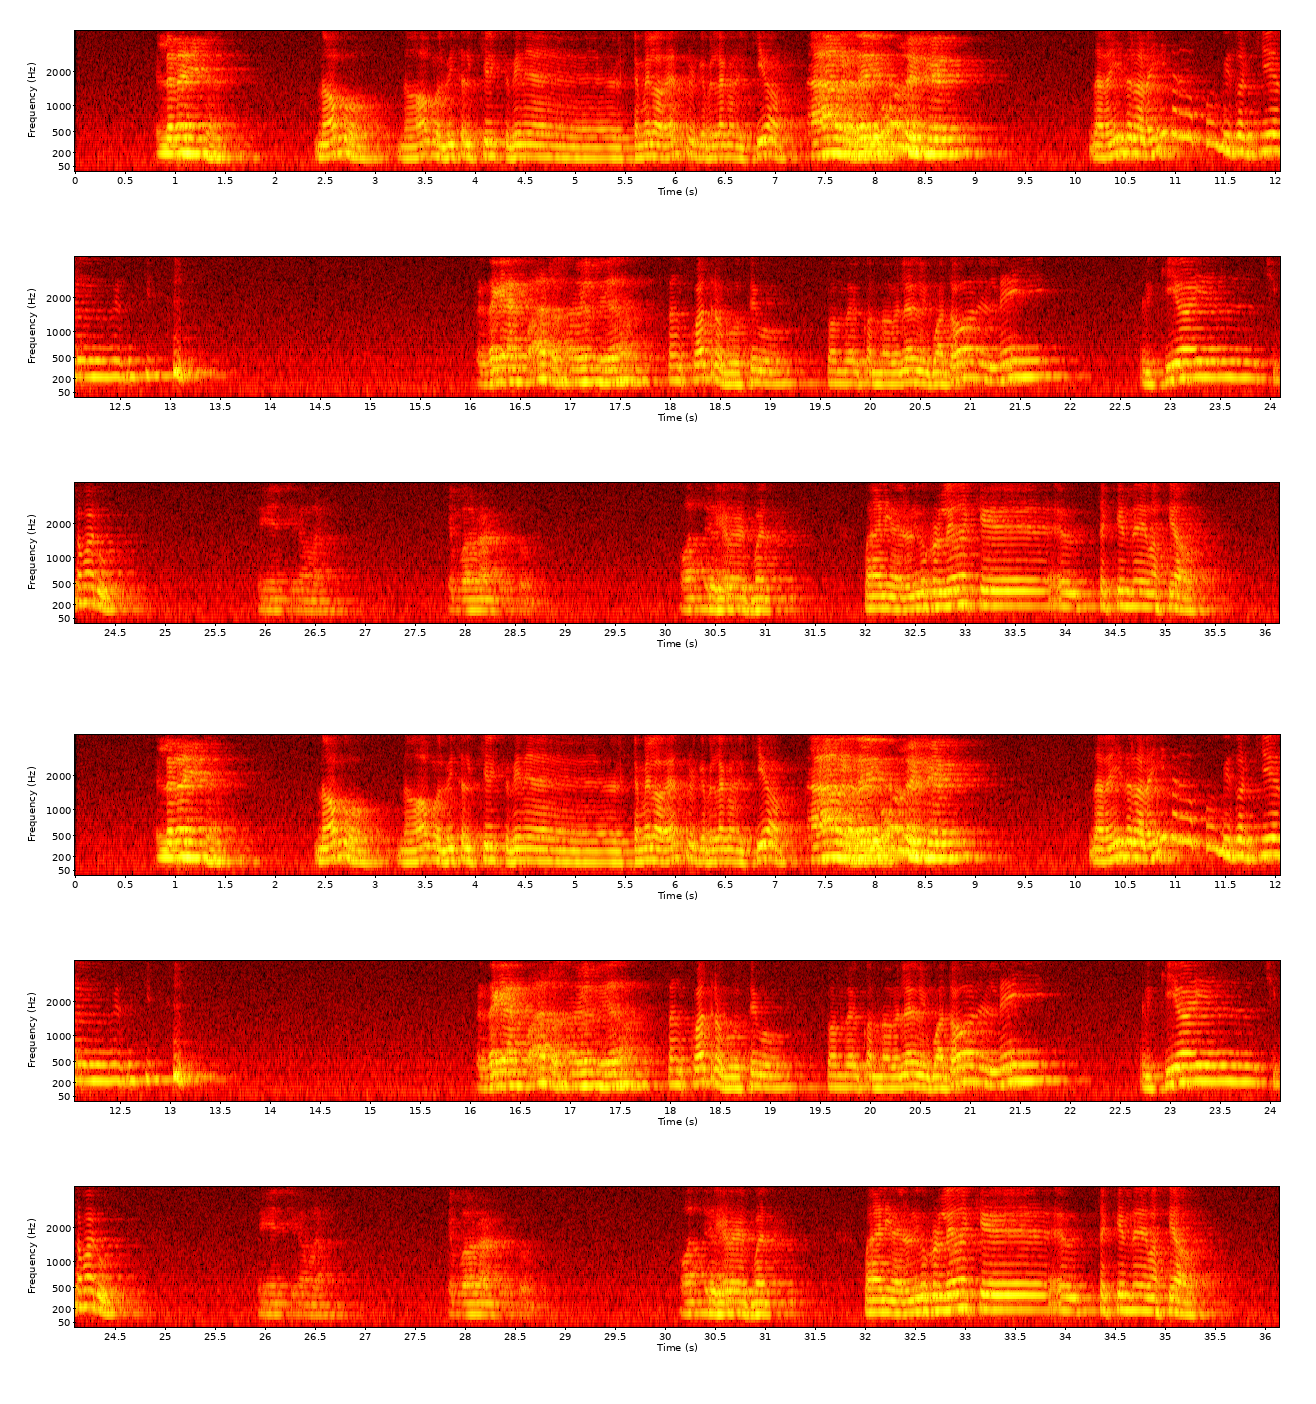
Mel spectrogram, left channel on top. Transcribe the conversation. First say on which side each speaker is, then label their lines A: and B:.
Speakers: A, on the right; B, on the right.
A: el arañita.
B: No, pues, no, pues el Visual Kill que tiene el gemelo adentro, y que pelea con el Kiva,
A: Ah, ¿verdad?
B: la arañita,
A: ¿Y cómo le decía ese?
B: la arañita, la arañita, no, pues Visual Kill, Visual Kill.
A: ¿Verdad que eran cuatro? Se me había olvidado.
B: Son cuatro, pues, sí, pues. Cuando, cuando pelea el Guatón, el Neji, el Kiva y el Shikamaru.
A: Sí, el Chikamaru. Que bueno, Naruto. Aguante Naruto.
B: Sí, es buen, buen anime. El único problema es que eh, se extiende demasiado.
